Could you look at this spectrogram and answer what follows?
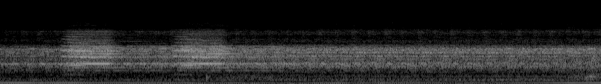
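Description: Two short horn blasts from an HO-scale model train, about a second apart, then its steady running sound as the train pulls in slowly.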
